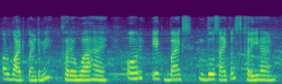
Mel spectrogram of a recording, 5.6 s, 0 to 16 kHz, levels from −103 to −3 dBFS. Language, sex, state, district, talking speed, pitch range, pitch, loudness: Hindi, male, Bihar, West Champaran, 150 wpm, 190-230 Hz, 205 Hz, -16 LUFS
